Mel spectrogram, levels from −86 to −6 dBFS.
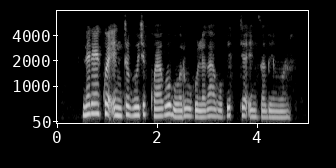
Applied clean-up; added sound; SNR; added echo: none; none; none; none.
